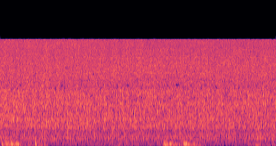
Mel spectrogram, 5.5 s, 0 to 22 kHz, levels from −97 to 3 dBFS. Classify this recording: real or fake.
real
